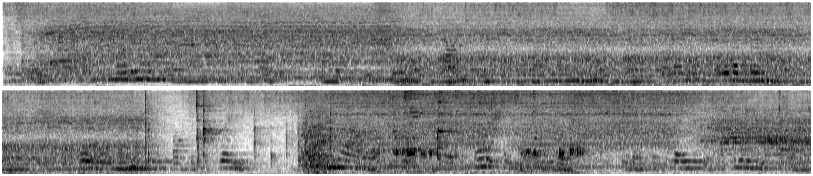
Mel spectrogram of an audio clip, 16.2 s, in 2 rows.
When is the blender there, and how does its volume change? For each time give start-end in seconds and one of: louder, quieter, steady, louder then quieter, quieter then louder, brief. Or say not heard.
0.0-16.1 steady.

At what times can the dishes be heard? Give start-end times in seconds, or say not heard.
11.1-13.9.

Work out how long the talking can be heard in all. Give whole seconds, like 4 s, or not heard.
16 s.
